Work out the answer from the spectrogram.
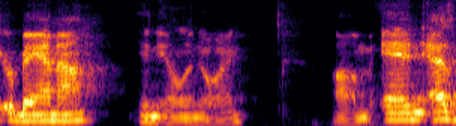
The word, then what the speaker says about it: Urbana: and i do want to thank brenda for pronouncing that right we do say urbana in illinois um and as my bio mentioned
